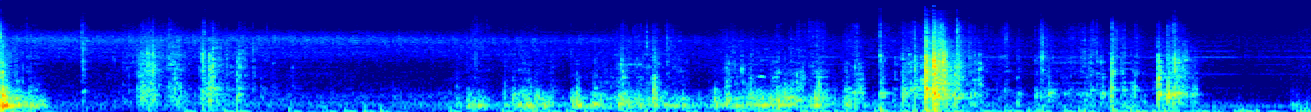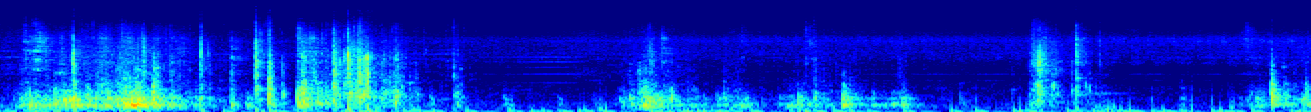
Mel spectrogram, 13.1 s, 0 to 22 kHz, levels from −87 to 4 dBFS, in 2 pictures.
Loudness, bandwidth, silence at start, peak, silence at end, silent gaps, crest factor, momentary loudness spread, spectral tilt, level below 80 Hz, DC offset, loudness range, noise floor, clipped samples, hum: -35 LUFS; 16.5 kHz; 0 s; -4 dBFS; 0 s; none; 34 dB; 21 LU; -4.5 dB/octave; -56 dBFS; under 0.1%; 14 LU; -58 dBFS; under 0.1%; none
